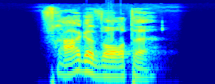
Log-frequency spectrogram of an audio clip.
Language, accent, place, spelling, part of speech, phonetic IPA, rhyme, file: German, Germany, Berlin, Frageworte, noun, [ˈfʁaːɡəˌvɔʁtə], -aːɡəvɔʁtə, De-Frageworte.ogg
- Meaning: dative of Fragewort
